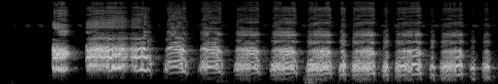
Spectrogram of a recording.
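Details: Rooster crowing at length in the morning, a long stuttering run of rapid, choppy syllables repeated about three per second. A steady high insect ticking is heard before the crow begins.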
